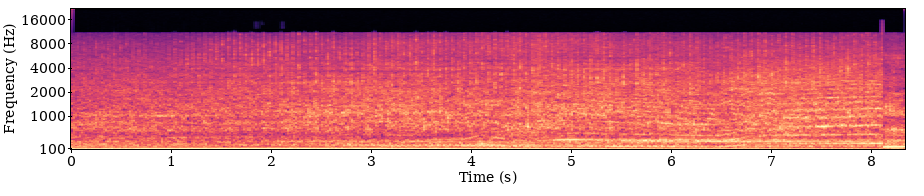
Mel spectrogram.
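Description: A sports car engine rumbles deeply as the car drives slowly past close by.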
